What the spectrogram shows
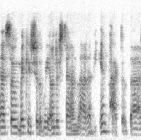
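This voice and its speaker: Someone with an Irish accent speaks at a fairly quick pace. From Ireland. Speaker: industry expert presenter. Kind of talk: webinar presentation. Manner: many filler words and restarts.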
